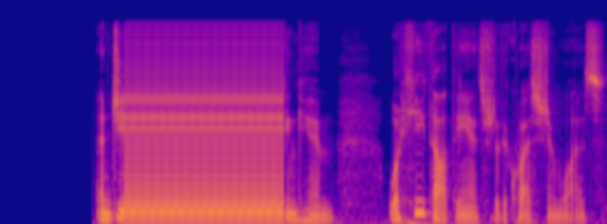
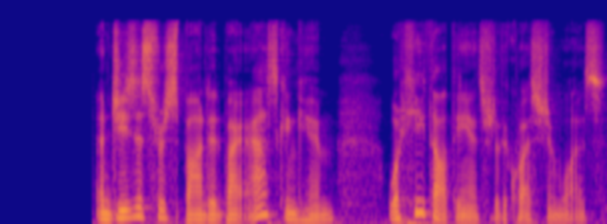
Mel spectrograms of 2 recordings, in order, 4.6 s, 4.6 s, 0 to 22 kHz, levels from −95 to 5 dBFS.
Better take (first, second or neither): second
